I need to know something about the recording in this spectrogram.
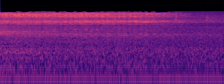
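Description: Small altar bells ringing at the elevation during the consecration of the Mass: a bright, high, shimmering jingle that fades away a little before the end.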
